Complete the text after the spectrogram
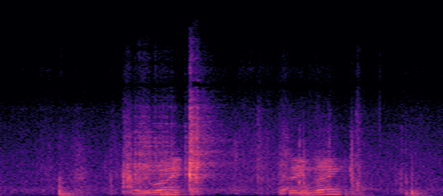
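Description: A man talks casually nearby outdoors.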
